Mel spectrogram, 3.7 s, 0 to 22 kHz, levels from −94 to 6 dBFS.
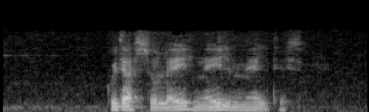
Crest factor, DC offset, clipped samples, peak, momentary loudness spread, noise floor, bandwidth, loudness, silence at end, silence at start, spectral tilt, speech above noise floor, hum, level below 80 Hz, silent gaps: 22 dB; under 0.1%; under 0.1%; -6 dBFS; 15 LU; -63 dBFS; 7.2 kHz; -25 LUFS; 0.85 s; 1.1 s; -8 dB/octave; 39 dB; none; -44 dBFS; none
